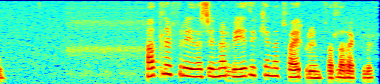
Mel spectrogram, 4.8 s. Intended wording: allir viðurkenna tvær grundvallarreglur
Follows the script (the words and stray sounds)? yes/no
no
